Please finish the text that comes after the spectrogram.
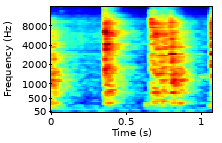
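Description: Pestle strikes in a stone mortar while grinding ingredients for a gourd (sorakaya) dish, three sharp, loud broadband thuds spaced unevenly across a second, with quiet gaps between.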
